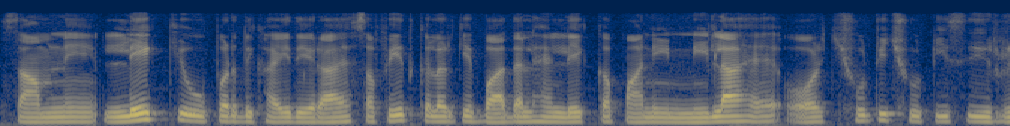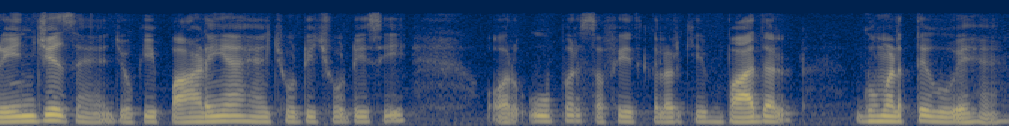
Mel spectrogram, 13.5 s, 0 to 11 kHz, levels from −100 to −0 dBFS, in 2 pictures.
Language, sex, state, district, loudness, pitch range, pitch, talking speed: Hindi, male, Uttar Pradesh, Jyotiba Phule Nagar, -34 LUFS, 120-135 Hz, 125 Hz, 165 wpm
